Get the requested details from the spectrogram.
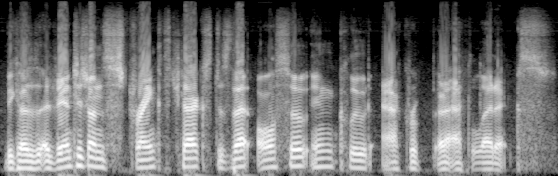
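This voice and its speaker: A man's voice: medium pitch, unhurried, a bit bright, no room sound, poor audio. A man playing a tabletop game, asking a rules question in a hesitant, stumbling way. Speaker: player.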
